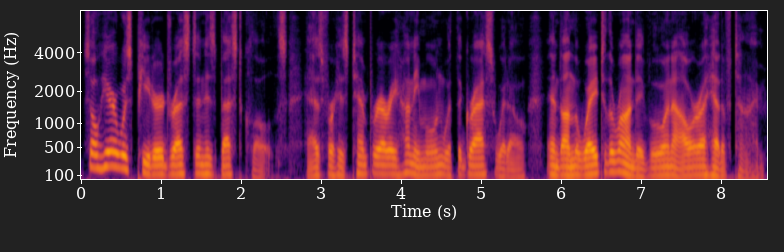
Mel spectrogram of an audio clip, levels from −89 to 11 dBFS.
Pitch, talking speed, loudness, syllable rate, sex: 110 Hz, 210 wpm, -18 LUFS, 5.4 syllables/s, male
